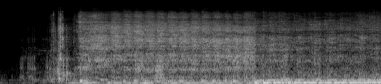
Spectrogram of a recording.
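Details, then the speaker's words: 1983 Toyota Cressida with straight-piped 5M-GE six, started before a drive on new wheels with adapters; starter whirs, engine catches into a loud, deep, lumpy burble with blips. Normal start and rev. "That's just straight piped 5MG. If you're not familiar, if you haven't been here and heard it before, that's what it sounds like."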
